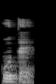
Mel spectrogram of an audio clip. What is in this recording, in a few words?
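"kute", Toki Pona; lipu linku; kalama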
